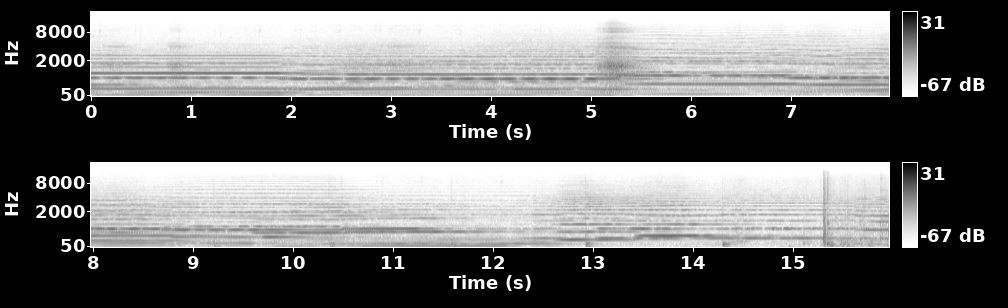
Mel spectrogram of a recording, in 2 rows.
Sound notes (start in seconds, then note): 5.1 Joan sighing; 12.2 dramatic orchestral music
